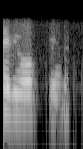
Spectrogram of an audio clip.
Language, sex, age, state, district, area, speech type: Tamil, female, 18-30, Tamil Nadu, Perambalur, rural, conversation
